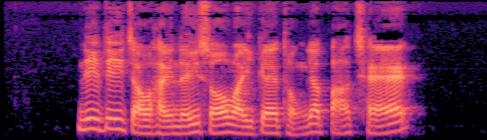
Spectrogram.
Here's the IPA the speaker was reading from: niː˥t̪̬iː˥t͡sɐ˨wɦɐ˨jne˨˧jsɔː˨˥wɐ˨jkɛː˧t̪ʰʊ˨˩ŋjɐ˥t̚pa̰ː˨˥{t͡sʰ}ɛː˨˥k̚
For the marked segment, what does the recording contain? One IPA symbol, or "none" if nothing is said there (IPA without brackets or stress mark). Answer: t͡sʰ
